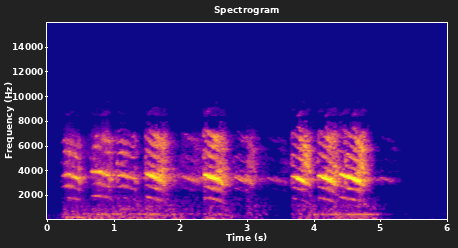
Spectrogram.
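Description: Birds calling in several bursts of short, quick, falling squawks, which stop about five seconds in.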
